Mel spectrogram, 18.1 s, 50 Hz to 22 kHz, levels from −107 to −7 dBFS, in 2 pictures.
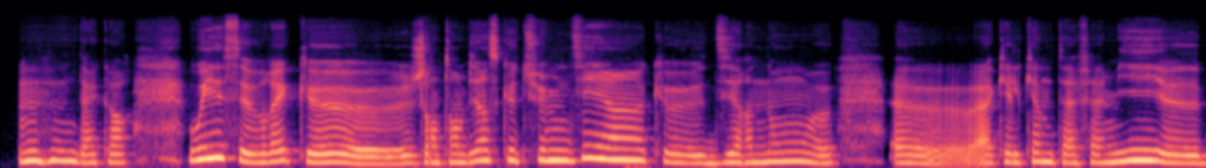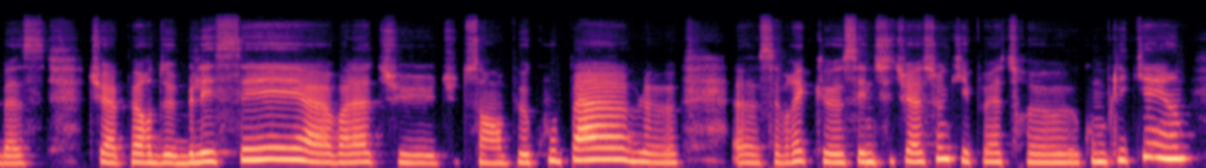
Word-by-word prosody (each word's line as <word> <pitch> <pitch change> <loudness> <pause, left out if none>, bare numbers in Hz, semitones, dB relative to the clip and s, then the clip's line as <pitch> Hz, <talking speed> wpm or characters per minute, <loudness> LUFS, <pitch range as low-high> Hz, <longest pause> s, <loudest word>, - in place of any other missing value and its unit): Mmh 230 +2 +4 0.3
mh, - - +2
d'accord. 190 0 -5 0.5
Oui, 285 +4 +8
c'est 255 -6 -2
vrai 210 +4 -1
que, 210 - -4 0.7
heu, - - -3
j'entends 190 +1 -4
bien 225 +5 0
ce 235 - -9
que 245 0 -1
tu 235 +2 -2
me 240 0 +6
dis 290 +5 +2
hein. 255 -2 +5
Que 190 -4 -4
dire: 190 +2 -2
«Non» 210 +2 0
heu 180 +1 -5 0.4
heu, 185 -1 -4
à 180 - -3
quelqu'un 200 +3 -3
de 205 - +1
ta 185 -1 -5
famille, 210 +5 +4
heu, 180 -2 0
bah 175 0 -4
s 175 0 -14 0.3
tu 210 - -6
as 185 -2 0
peur 195 +1 -1
de 180 0 -1
blesser, 255 +8 +2
heu, 205 -4 +1
voilà. 200 +1 -1
Tu 185 -3 -6
tu 200 +3 -20
te - - -22
sens 185 -2 -4
un - - -5
peu 190 +2 -3
coupable, 250 +3 +2
heu 190 0 -4 0.4
heu, 190 0 -4
c'est 185 +2 -9
vrai 210 +4 -2
que 205 -4 -2
c'est 195 +2 -5
une 205 0 +2
situation 215 +6 -1
qui 230 -6 -5
peut 210 0 -8
être, 205 -1 -5
heu, 190 0 -2
compliquée, 235 +10 -1
hein, 280 0 +7
205 Hz, 190 wpm, -25 LUFS, 190-235 Hz, 0.7 s, Oui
